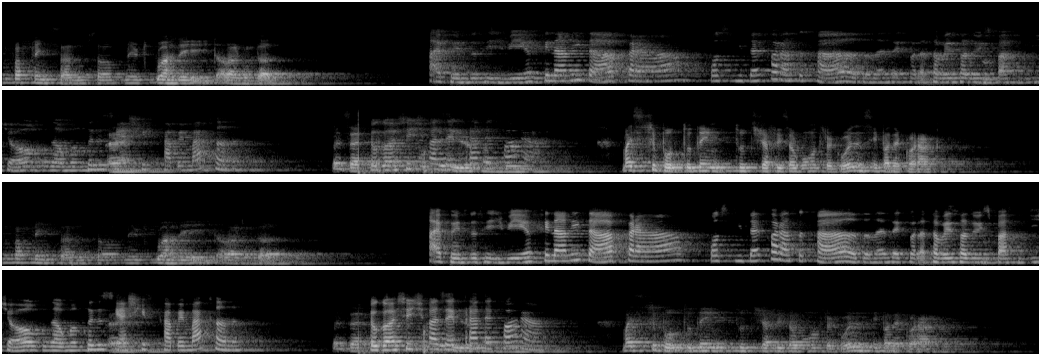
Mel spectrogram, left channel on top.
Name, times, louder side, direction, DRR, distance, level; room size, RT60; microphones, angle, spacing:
voice 1, 0.0-2.8 9.8-9.9 11.4-11.9 13.7-14.2 14.5-15.7 16.3-19.7, left 4 dB, 80° left, 9 dB, 0.4 m, -28 dB
voice 2, 4.3-6.8 7.1-12.8 14.1-15.8, right 6 dB, 85° right, 10 dB, 0.4 m, -28 dB
9.7 x 3.4 x 3.6 m, 1.4 s
head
